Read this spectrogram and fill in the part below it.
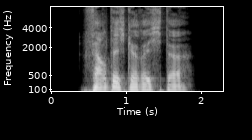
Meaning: nominative/accusative/genitive plural of Fertiggericht
- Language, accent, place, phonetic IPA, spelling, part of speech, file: German, Germany, Berlin, [ˈfɛʁtɪçɡəˌʁɪçtə], Fertiggerichte, noun, De-Fertiggerichte.ogg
